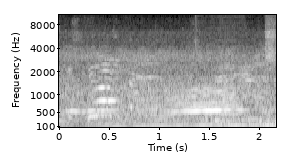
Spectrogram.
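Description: Voices shouting drawn-out calls across a baseball field, one long held call near the end, over a steady low hum.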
